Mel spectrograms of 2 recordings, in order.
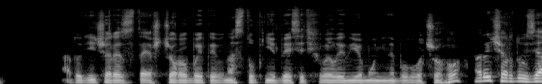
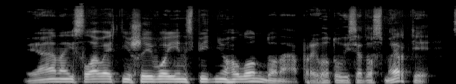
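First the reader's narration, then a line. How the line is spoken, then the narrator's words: Menacing troll voice. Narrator (Ukrainian): сказав він небезпечним тролячим голосом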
